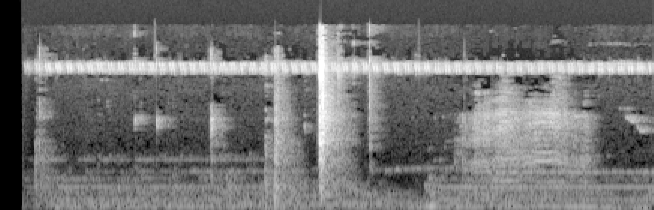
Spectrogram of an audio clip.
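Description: Insects droning in one steady high-pitched tone, with a single sharp knock about two and a half seconds in and a brief rustle around four seconds.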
